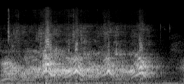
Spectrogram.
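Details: German Shepherd barking aggressively at other dogs: loud, dense run of harsh barks merging together with little pause, strongest around the middle and ending in a softer tail.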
